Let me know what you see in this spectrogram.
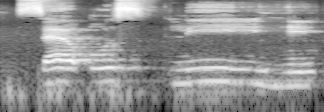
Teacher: سین کی آواز کو صاف کر کے یعنی سیٹی نکال کر پڑھیں گے اور سین کو باریک کر کے پڑھیں گے۔ حمزہ کو صاد سے ملائیں گے کیونکہ صاد ساکن ہے، اور صاد کو موٹا کر کے پڑھیں گے کیونکہ صاد موٹے حروف میں سے ہے۔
